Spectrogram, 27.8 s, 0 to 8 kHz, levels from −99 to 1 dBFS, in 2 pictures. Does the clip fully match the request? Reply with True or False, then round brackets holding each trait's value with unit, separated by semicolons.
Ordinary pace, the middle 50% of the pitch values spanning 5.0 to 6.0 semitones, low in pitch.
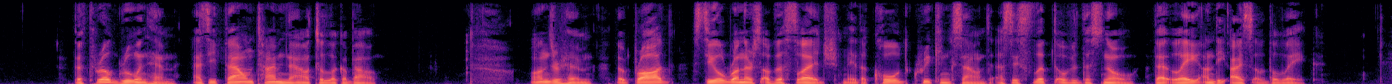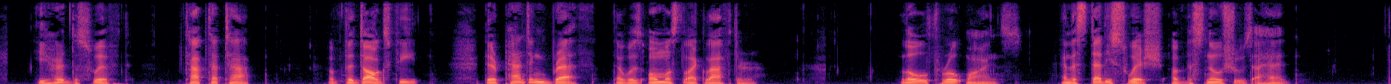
True (155 wpm; 5.5 semitones; 95 Hz)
